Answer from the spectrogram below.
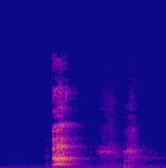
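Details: Person with hiccups while reciting the Richard III monologue: a single sharp, abrupt hiccup with a quick catch of breath, then a softer voiced sound.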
